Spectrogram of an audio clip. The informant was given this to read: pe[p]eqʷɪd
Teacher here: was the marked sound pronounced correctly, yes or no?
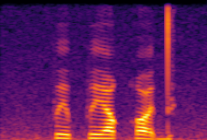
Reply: yes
